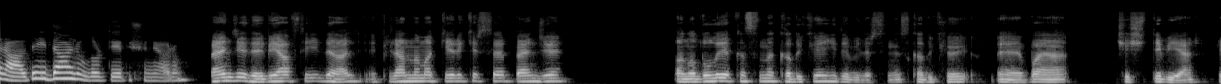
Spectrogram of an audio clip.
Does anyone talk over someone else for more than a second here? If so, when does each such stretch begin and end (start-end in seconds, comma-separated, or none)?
none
